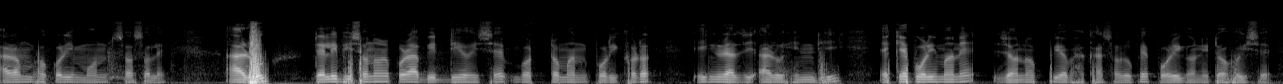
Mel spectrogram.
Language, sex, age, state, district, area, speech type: Assamese, male, 18-30, Assam, Charaideo, urban, spontaneous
